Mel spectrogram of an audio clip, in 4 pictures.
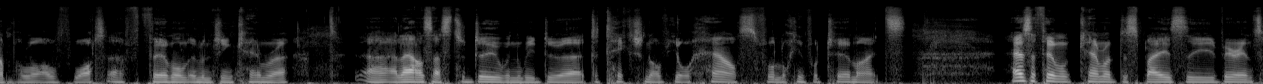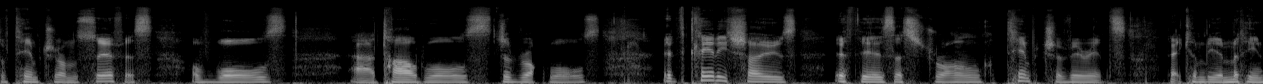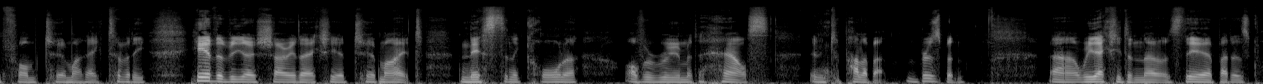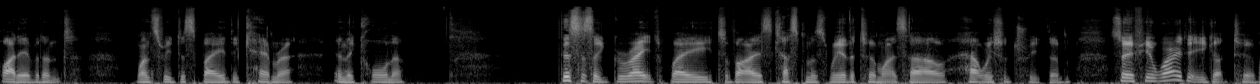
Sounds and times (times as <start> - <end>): Speech: 0.0 - 2.9, 3.6 - 9.1, 10.1 - 35.0, 35.8 - 42.0, 43.5 - 50.4.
